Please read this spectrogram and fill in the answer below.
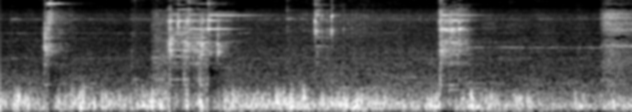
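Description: Steel pieces clinking against a steel worktable, about five sharp metallic clinks, over a steady low rumble.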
